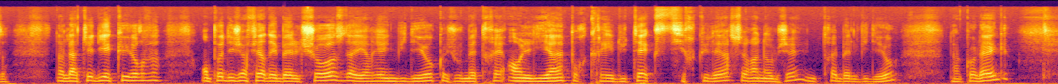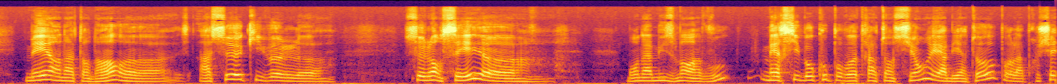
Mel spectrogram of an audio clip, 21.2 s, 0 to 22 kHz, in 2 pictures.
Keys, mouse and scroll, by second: 10.2 click, 11.9 scroll up 2, 17.0 click.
